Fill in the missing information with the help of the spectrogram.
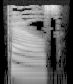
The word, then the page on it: pals: British English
